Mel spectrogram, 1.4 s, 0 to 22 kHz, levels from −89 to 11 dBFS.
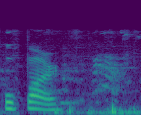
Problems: background conversations at intervals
